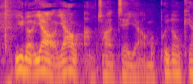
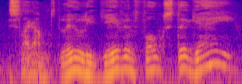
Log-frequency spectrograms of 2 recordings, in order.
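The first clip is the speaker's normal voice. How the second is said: ordinary delivery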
